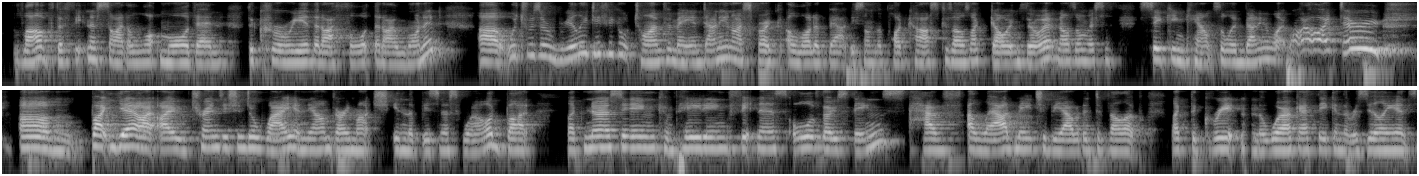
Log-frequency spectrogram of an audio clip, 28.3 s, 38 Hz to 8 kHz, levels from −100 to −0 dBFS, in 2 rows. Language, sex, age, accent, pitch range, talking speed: English, female, 20-39, Australian, 165-195 Hz, 210 wpm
